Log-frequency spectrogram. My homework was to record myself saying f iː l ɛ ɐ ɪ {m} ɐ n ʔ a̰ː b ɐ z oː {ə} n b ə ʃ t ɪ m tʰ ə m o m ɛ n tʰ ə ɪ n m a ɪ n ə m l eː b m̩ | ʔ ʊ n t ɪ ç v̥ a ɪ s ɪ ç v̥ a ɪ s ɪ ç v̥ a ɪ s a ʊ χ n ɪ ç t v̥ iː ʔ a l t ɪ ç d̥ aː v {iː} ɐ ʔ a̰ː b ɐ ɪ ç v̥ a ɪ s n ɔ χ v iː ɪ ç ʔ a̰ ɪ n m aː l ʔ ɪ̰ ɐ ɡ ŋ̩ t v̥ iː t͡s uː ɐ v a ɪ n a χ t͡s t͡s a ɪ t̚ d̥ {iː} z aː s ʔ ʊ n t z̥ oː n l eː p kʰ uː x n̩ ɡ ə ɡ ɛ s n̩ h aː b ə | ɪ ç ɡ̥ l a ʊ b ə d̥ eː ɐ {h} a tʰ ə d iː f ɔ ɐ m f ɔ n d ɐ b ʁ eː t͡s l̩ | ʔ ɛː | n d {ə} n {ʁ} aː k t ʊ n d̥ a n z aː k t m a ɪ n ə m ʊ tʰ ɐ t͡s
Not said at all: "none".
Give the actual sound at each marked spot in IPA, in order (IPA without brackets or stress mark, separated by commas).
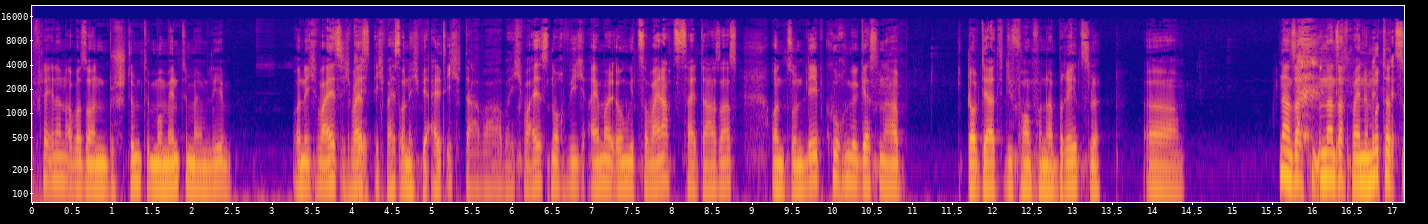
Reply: n, a, aː, aː, h, a, z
